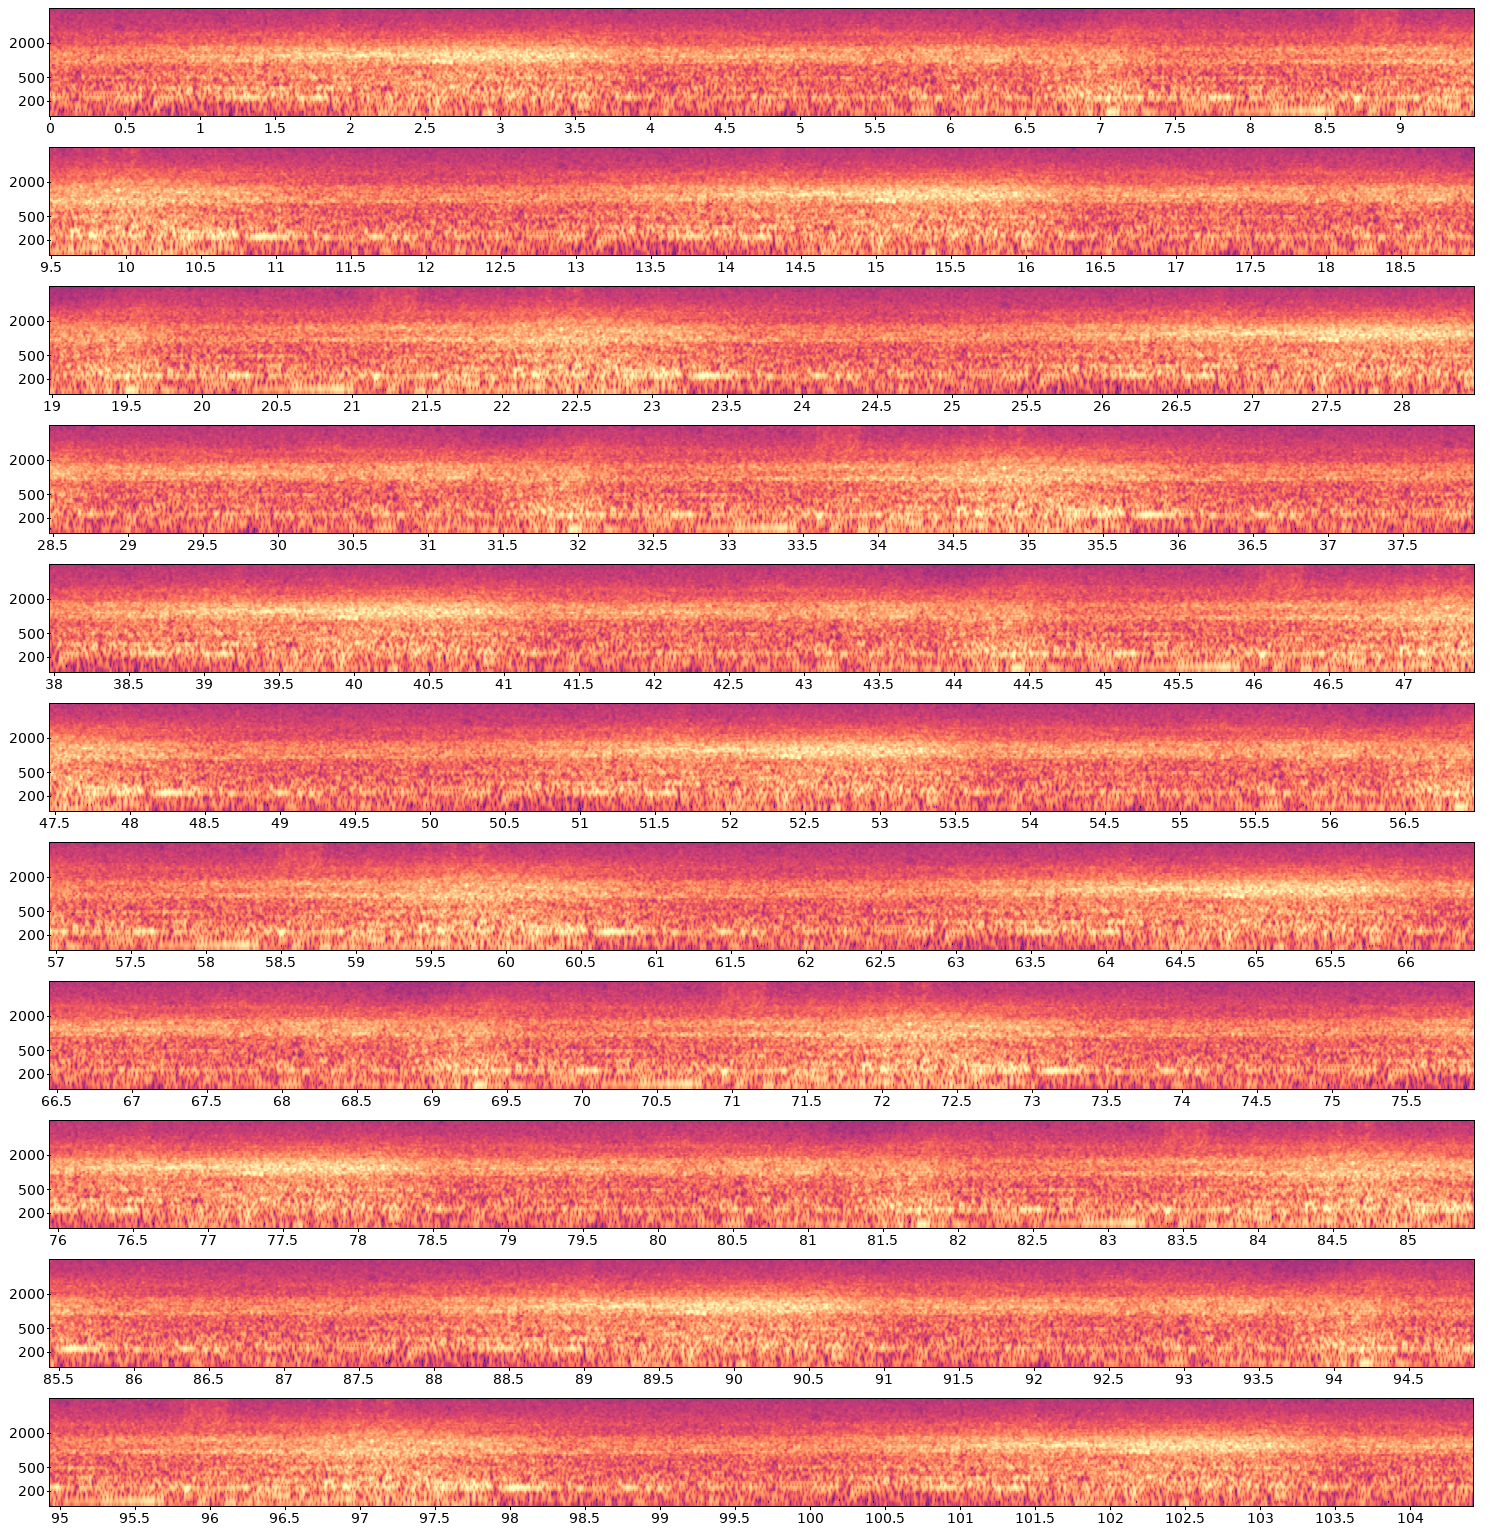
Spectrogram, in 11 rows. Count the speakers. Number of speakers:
zero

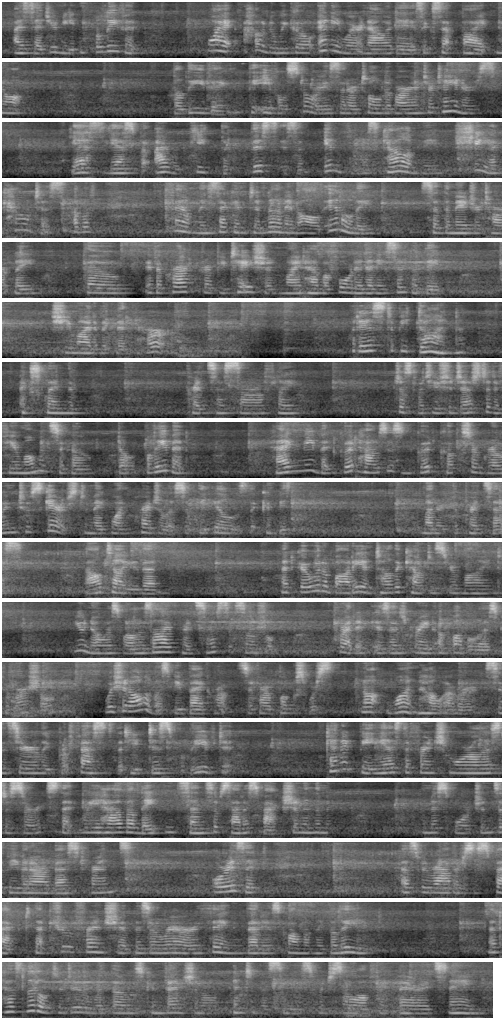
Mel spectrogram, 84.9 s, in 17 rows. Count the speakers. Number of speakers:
one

